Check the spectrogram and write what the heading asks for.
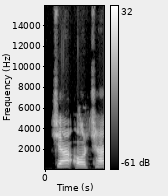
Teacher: चा और छा का उच्चारण स्थान तालु है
